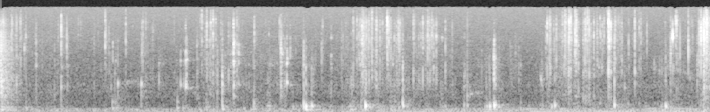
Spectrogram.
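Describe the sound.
Quiet, crunchy chewing and biting on chocolate filled with plums soaked in pălincă, a plum brandy. Many small irregular clicks and crackles come with light crinkling, faint and steady with no talk.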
